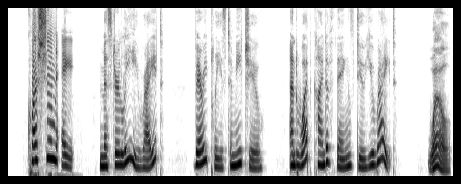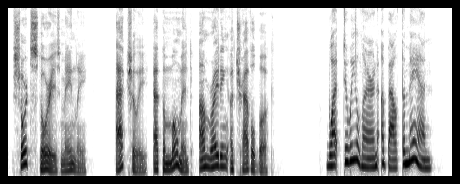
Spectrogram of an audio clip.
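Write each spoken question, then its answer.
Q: What do we learn about the man?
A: He is a writer who is writing a travel book now.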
